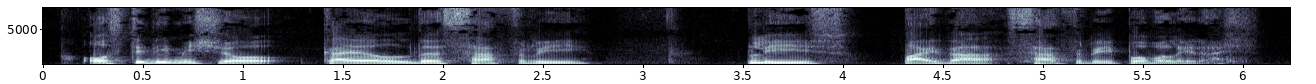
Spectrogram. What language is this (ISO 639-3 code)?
cym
